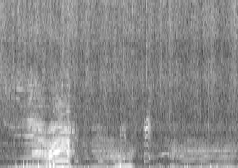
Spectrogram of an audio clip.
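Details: Belgian Blue x Beef Shorthorn cows and calves, cows three years old and calves five to seven months, Eastern States of Australia; a loud drawn-out moo rising then falling, followed by shorter low bellows and a fainter moo, over rustling background.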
